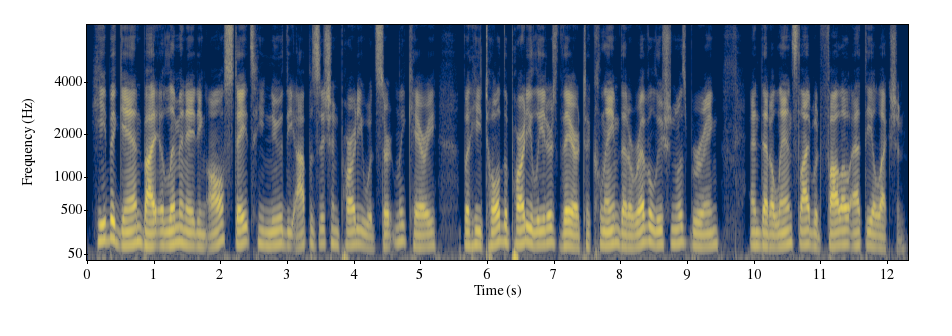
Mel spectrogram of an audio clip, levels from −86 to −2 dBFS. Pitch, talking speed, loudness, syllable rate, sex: 125 Hz, 180 wpm, -19 LUFS, 5.4 syllables/s, male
